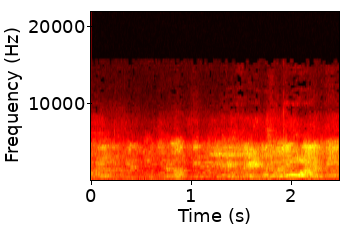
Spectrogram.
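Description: Crowd chatter: many people talking at once across a large hall, with no single voice standing out.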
